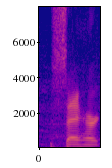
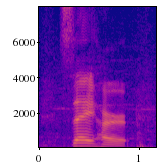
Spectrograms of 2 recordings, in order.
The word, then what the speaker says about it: Sahar: what Tyler I mean it is spelled say her but her say a her it's not how you say it how did I say it you said say her and it is definitely say sah John John how's gazan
